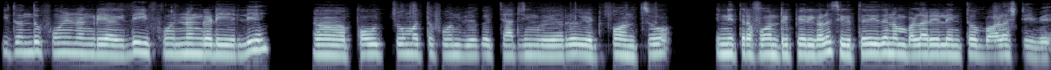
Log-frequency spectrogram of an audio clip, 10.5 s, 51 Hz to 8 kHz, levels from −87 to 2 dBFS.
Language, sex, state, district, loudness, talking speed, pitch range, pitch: Kannada, male, Karnataka, Bellary, -17 LUFS, 135 wpm, 155-170 Hz, 160 Hz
